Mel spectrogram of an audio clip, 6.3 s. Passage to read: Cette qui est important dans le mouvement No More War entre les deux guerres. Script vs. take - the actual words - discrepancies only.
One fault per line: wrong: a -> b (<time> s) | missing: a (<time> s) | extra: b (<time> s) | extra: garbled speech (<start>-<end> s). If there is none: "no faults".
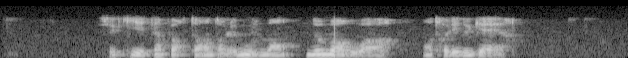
wrong: Cette -> Ce (1.0 s)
